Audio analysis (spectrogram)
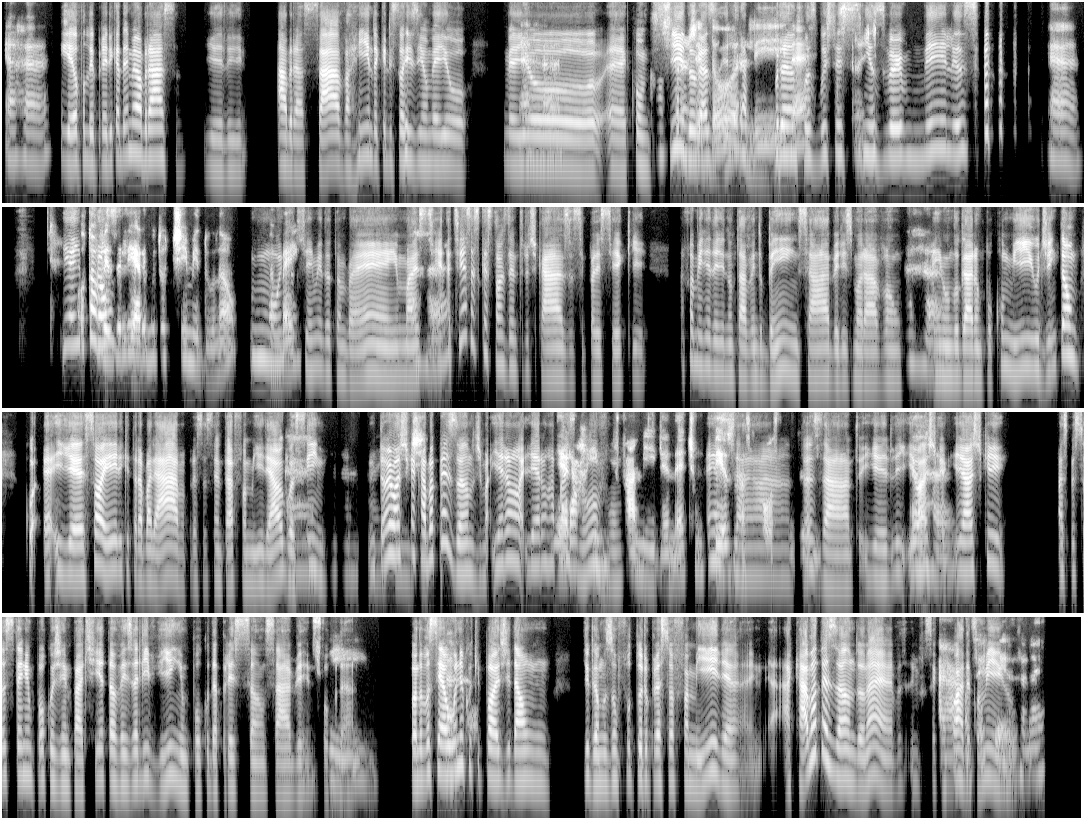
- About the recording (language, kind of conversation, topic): Portuguese, podcast, Como apoiar um amigo que está se isolando?
- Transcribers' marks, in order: laugh; unintelligible speech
